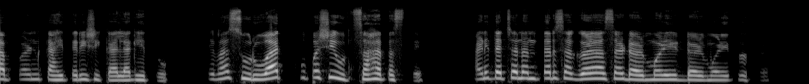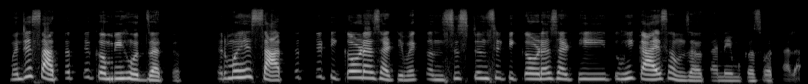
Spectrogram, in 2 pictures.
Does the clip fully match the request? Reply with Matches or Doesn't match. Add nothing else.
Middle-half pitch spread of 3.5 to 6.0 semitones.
Matches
